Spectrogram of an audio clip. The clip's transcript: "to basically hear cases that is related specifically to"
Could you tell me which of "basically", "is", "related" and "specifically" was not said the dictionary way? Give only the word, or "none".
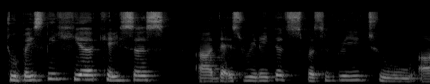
is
